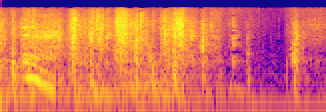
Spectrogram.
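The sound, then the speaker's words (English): A rickety, locked wooden shed door is kicked open: a brief creaking groan, then a burst of loud cracking, splintering knocks that clatter on irregularly and fade over a couple of seconds. “It's a rickety-looking door. One kick ought to break it.”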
